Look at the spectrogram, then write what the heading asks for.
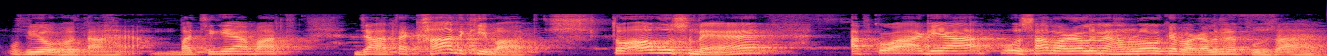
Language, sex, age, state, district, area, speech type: Hindi, male, 60+, Bihar, Samastipur, rural, spontaneous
